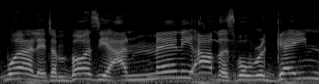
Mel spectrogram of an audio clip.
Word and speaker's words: Bosnia: I'm supposed to say Bosnia. What the fuck, chat? You usually jump at me when I pronounce things wrong. Bosnia. It's funny because she pronounced the Y. You guys say Bosja. Bosnia, everybody.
